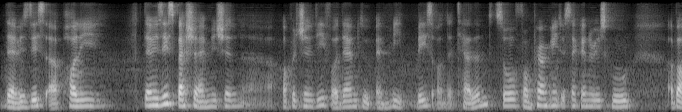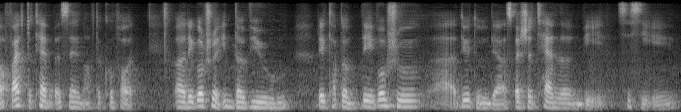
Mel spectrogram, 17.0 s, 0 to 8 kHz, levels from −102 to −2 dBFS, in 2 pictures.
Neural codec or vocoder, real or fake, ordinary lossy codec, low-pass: codec, 16 kHz, about 1 kbps, DyCAST, with the encoder's durations; fake; none; 7.2 kHz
